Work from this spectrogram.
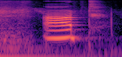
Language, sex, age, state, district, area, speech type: Assamese, female, 30-45, Assam, Sivasagar, rural, read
